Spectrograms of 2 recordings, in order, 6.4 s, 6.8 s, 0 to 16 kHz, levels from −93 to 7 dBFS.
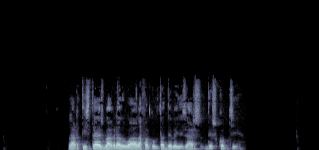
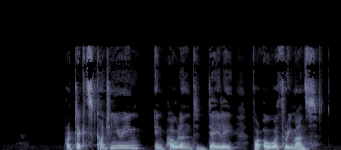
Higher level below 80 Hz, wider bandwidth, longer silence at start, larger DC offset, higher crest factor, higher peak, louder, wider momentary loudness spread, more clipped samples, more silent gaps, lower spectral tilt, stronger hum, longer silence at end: first, -58 dBFS vs -64 dBFS; second, 7.8 kHz vs 11.5 kHz; about the same, 1.35 s vs 1.3 s; neither; about the same, 18 dB vs 18 dB; first, -2 dBFS vs -8 dBFS; first, -18 LUFS vs -26 LUFS; about the same, 13 LU vs 12 LU; neither; neither; about the same, -6.5 dB/octave vs -5.5 dB/octave; neither; first, 1.65 s vs 0.5 s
